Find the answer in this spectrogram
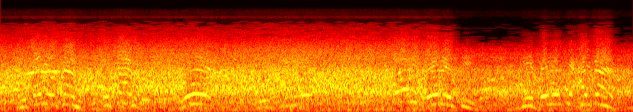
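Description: Football stadium crowd: a dense, steady din of many voices, with single voices calling out above it.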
